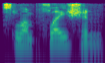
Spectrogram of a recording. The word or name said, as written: slumpflation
